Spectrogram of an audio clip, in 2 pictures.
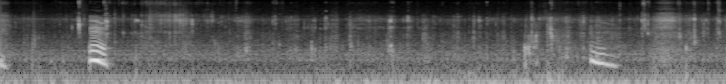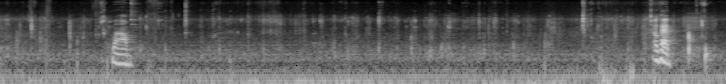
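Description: A young woman chews crunchy food close to a microphone.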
